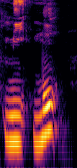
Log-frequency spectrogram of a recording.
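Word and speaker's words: ميم: Nah, cara menulis huruf mim itu adalah yang pertama mim, kasroh, mi itu ya, kemudian ya, kemudian huruf mim yang bertanda sukun, ya. Mim dibacanya seperti itu.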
